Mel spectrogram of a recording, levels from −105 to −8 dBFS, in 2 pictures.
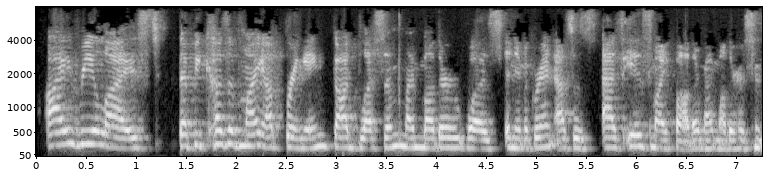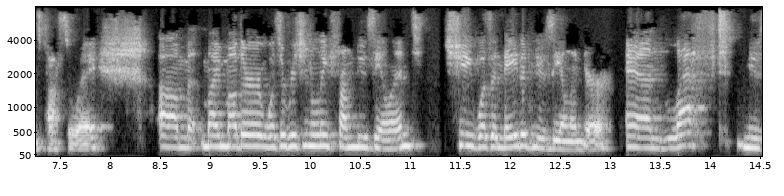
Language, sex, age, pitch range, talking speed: English, female, 30-49, 195-240 Hz, 180 wpm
